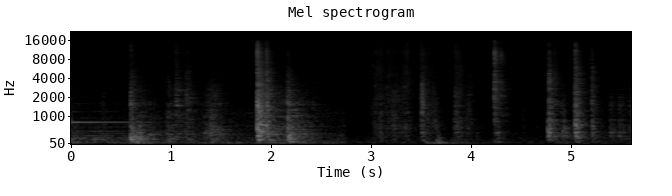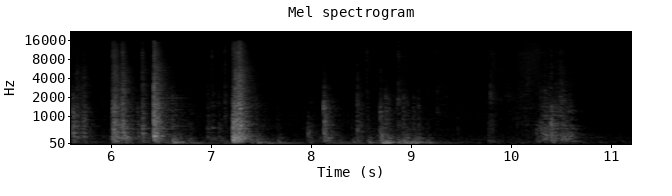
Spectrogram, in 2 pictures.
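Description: Galvanized steel storage boxes handled and set down on a wooden shelf: a run of metallic clanks, knocks and short scrapes as the lids and boxes are placed and slid. The loudest knocks come about two seconds in and again around six to seven seconds in.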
